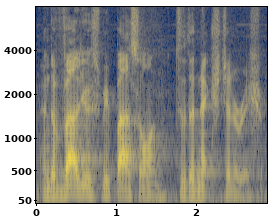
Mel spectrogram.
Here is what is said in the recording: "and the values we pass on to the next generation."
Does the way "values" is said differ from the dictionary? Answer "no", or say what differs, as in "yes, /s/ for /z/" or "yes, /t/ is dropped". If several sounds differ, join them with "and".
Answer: no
